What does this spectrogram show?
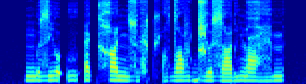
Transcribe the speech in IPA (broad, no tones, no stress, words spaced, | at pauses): ŋʊzio̯ʔṳ ʔækχɑɲ zṳħt͡ʃʼṳdˤuv d͡ʑʊ zɑ ɾṳɲʕæ̤m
